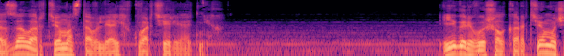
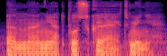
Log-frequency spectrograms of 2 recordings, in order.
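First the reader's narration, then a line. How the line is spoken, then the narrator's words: Sighing. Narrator (Russian): вздохнул Игорь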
